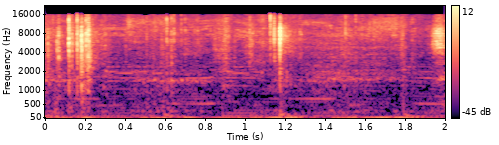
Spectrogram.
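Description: Quiet background music with short held notes, with a couple of faint clicks and rustles from handling a battery lead and its tape pocket.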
